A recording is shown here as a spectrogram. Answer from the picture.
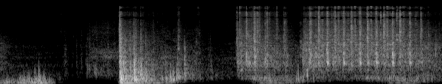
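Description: Milwaukee cordless copper tubing cutter running in three bursts as it cuts through a copper water pipe, with a fast rattling buzz; a short burst, then two longer runs from about a second in, with brief stops between.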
